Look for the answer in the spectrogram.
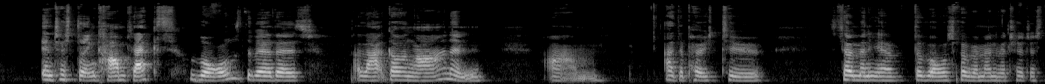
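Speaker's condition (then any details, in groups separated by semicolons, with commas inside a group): Deafness; deafness diagnosed at age 3, residual low-frequency hearing, hears men's voices better than women's; raised oral, 11 years of speech therapy, practiced mouth and tongue movement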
